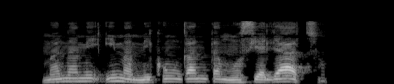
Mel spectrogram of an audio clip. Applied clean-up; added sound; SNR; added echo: none; none; none; none.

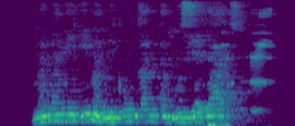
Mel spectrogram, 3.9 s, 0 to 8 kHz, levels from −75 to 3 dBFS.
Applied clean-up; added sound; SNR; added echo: classical method WPE with log-MMSE.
